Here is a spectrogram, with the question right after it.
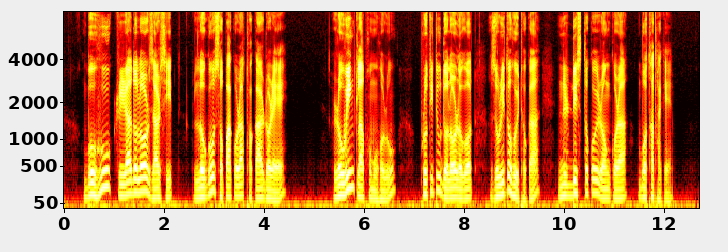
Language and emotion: Assamese, neutral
